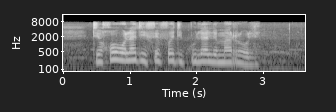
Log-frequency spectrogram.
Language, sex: Southern Sotho, female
